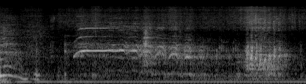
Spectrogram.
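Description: horse neighing

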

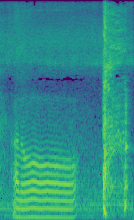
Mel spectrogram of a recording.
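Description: coughing

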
